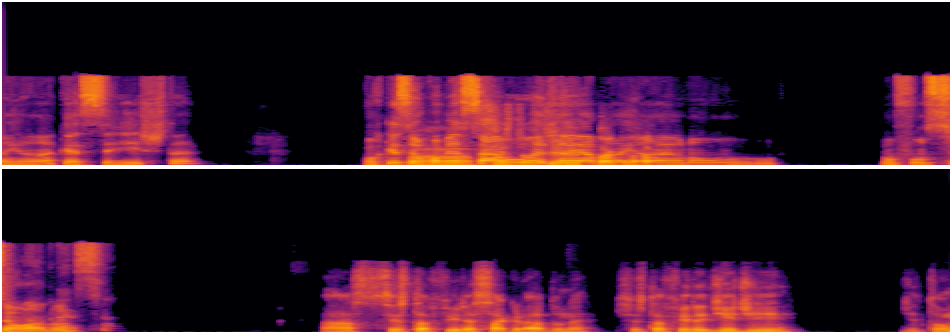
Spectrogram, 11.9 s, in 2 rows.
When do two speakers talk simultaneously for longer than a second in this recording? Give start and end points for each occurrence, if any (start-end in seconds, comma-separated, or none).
2.5-4.3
